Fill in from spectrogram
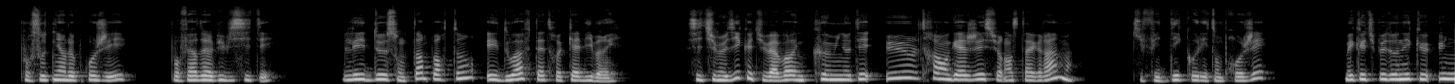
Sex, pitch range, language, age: female, 185-230 Hz, French, 20-39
